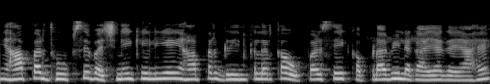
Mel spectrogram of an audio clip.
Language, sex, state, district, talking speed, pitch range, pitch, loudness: Hindi, female, Bihar, Sitamarhi, 255 wpm, 230-260 Hz, 240 Hz, -20 LUFS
